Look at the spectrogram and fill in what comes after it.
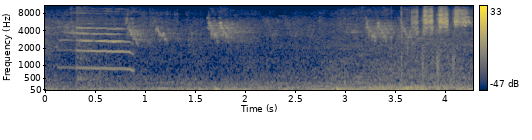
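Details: Stray mother cat with her kittens, very hungry, greeting someone at a garden gate: a single clear harmonic meow lasting about half a second near the start, followed by quiet outdoor background with faint chirps and rustling.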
